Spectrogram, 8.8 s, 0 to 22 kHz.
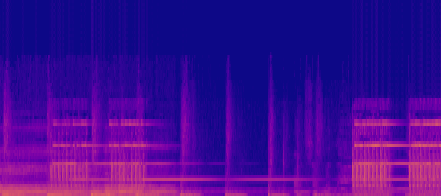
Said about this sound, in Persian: ساعت 6 صبح صدای زنگ تلفن مارگارت و جان رو از خواب بیدار میکنه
